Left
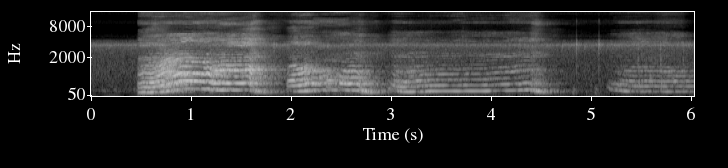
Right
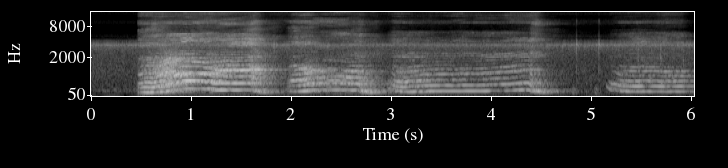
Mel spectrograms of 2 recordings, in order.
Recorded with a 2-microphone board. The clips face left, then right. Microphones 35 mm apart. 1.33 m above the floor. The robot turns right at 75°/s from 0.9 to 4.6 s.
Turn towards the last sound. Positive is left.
turn(degrees=-55)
